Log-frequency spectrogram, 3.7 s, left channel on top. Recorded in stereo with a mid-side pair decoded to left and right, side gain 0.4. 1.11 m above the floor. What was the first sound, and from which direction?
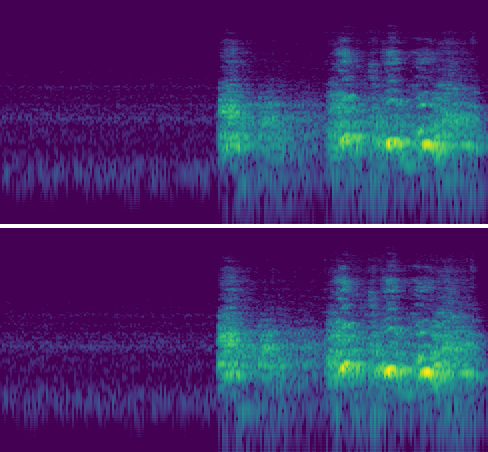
A dog barking, 70° right.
